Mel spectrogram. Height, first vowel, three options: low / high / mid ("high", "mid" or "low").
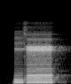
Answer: mid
